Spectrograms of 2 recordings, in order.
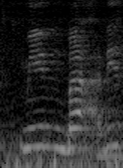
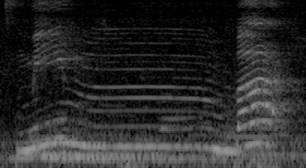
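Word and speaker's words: مِنْ بَعْدِ: Jadi, bacanya bukan min ba'di, tapi mim ba.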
